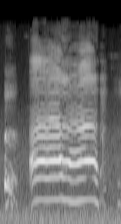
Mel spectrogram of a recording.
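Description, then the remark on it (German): A baby lets out a short whimper, then a single loud, sustained wail that holds steady for over a second before cutting off, clear with no talking. “Ich sitze einfach nur auf dieser Bank, behalte das Baby im Auge.”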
